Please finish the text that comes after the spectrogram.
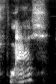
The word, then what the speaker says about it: flash: Because you see this is flash as in cat.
